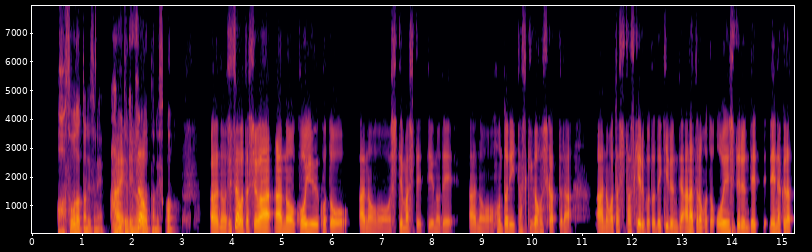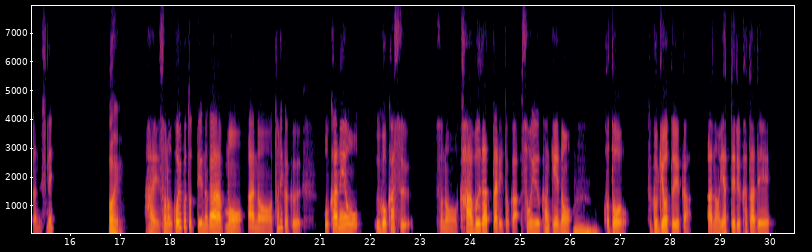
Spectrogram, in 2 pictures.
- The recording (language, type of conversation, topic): Japanese, podcast, 偶然の出会いで人生が変わったことはありますか？
- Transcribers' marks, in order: none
